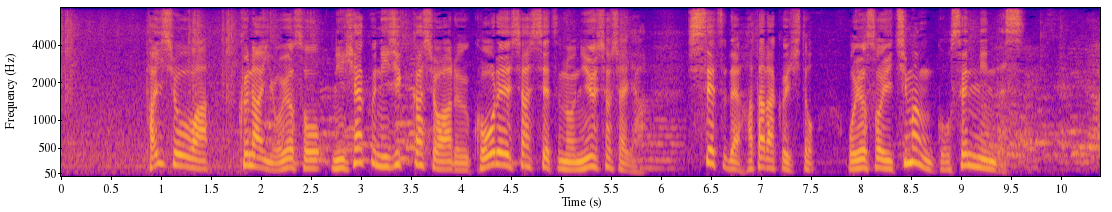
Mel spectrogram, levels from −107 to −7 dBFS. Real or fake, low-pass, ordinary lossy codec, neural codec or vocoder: real; none; none; none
